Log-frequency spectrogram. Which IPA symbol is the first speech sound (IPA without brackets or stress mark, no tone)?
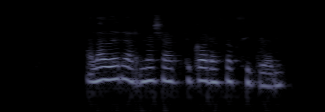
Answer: a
